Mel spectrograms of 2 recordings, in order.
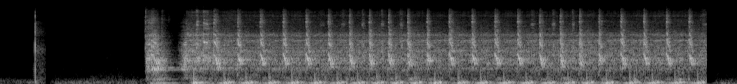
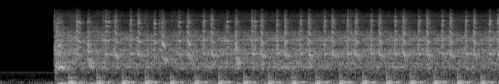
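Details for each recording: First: Suzuki King Quad ATV (owner thinks a 300, 1995-97), left outdoors for years, with an old non-pumping fuel pump swapped for a non-identical replacement: the single cranks steadily about two turns a second without firing because no fuel passes through the fuel filter to the carburettor. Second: Suzuki King Quad ATV (owner thinks a 300, 1995-97), left outdoors for years. After the fuel pump orientation and lines were corrected, it fires at once and runs on its own fuel pump for the first time with a steady, even single-cylinder beat.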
